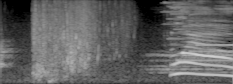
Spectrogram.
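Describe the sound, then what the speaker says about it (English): Cartoon baby seal splashing in water, a short bright splash and slosh that fades before a high, sustained cartoon voice begins. "Wow, a baby seal!"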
